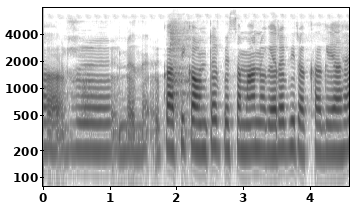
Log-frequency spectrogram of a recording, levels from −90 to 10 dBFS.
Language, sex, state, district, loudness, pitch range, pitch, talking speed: Hindi, female, Himachal Pradesh, Shimla, -21 LUFS, 195-205 Hz, 200 Hz, 115 wpm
